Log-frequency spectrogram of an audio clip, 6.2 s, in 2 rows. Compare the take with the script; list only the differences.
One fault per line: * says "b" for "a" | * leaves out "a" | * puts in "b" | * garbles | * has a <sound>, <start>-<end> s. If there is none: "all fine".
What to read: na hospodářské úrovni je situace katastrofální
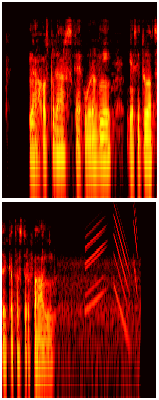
* has a chirp, 4.8-5.8 s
